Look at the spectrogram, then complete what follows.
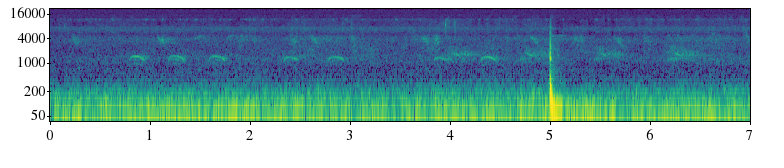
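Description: A bird calling in a run of short, arched notes, about three a second, which stop after about four and a half seconds. There is a sharp knock about five seconds in, over a steady low rumble.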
